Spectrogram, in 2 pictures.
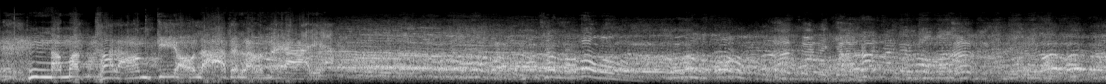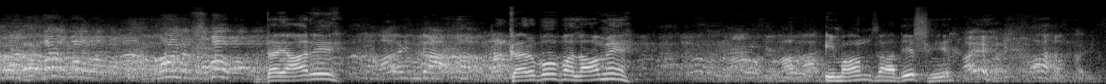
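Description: A young man recites loudly and melodiously into a microphone over loudspeakers.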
